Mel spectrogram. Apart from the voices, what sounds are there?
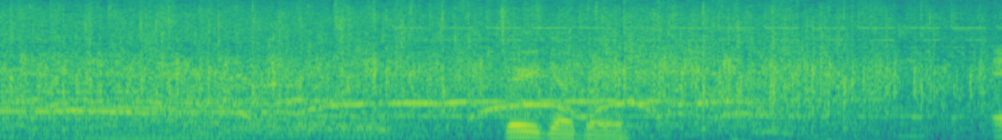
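applause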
